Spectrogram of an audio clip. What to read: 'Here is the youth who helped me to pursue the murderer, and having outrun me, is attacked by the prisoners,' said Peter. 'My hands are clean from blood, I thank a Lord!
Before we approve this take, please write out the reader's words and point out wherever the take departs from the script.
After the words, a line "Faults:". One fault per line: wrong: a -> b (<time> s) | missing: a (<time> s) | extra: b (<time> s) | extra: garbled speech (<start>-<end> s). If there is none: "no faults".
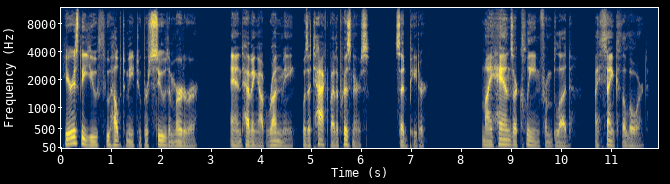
'Here is the youth who helped me to pursue the murderer, and having outrun me, was attacked by the prisoners,' said Peter. 'My hands are clean from blood, I thank the Lord!
Faults:
wrong: is -> was (4.8 s)
wrong: a -> the (11.2 s)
